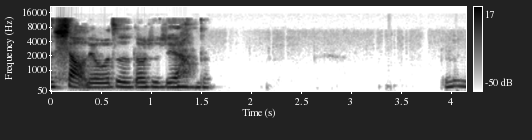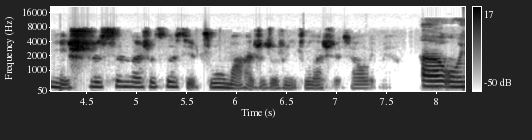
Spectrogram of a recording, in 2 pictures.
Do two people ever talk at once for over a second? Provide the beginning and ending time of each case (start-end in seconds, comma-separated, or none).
none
